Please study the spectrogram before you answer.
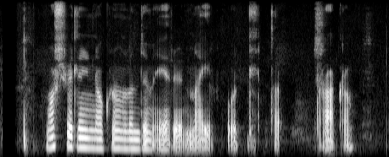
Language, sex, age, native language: Icelandic, male, 14, Icelandic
